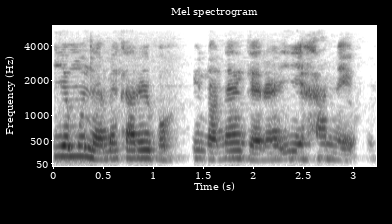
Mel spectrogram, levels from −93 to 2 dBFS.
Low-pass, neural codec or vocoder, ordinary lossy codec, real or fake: 5.4 kHz; none; none; real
